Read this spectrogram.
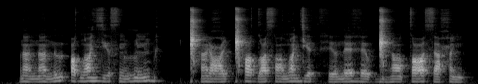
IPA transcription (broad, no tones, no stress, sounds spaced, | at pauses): ɾ ã n ã n ɯ ʔ ɯ dˤ ĩ zʲ ɤ s ĩ lː ĩ b | ǁʰ ã ɪ̯ ʕ i ǁʰ ɯ dˤ i s ã dˤ ĩ dʲ ɛː θ h e ə̯ n ɛ ɦ ɛ ʊ̯ ɡ͡ǁ ɛ̃ː tˤ ɯ ə̯ s a ħ ĩ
